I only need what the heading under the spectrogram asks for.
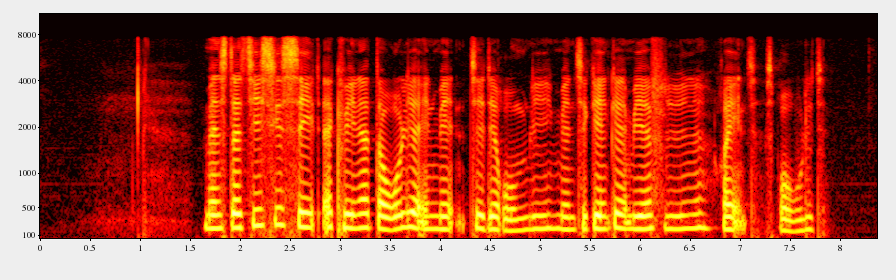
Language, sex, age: Danish, female, 45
